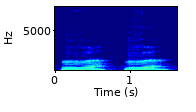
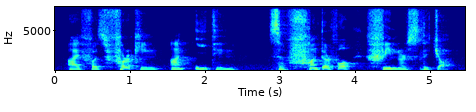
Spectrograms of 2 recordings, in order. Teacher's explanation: The W becomes a V, but it's kind of a lazy V. The lips and the teeth don't firmly go together like in standard American English.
